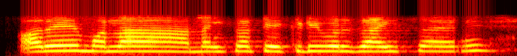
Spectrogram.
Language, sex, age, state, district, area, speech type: Marathi, female, 60+, Maharashtra, Wardha, rural, conversation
